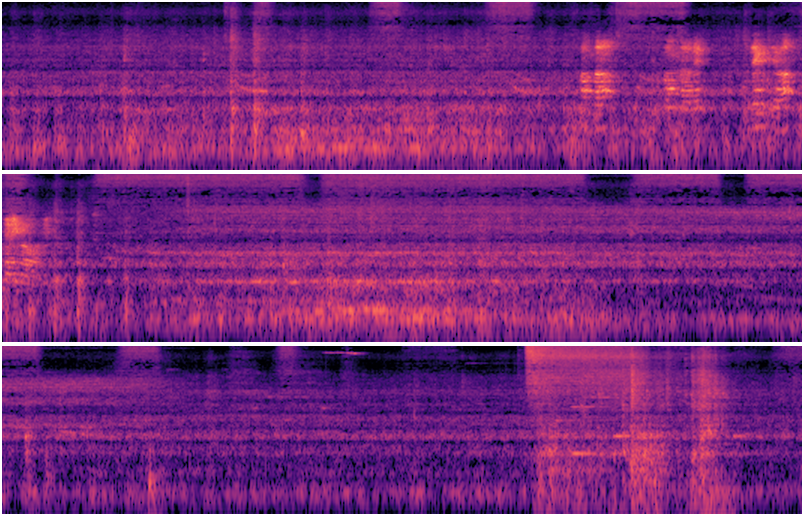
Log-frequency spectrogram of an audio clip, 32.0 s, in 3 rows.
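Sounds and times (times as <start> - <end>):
train motor and wheel noise: 0.0 - 32.0.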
